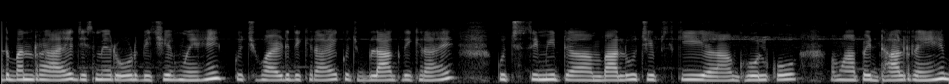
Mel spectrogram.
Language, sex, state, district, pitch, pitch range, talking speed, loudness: Hindi, female, Chhattisgarh, Kabirdham, 210 Hz, 200-225 Hz, 190 wpm, -22 LUFS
